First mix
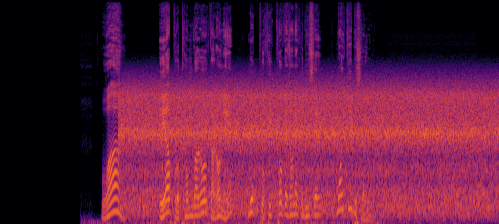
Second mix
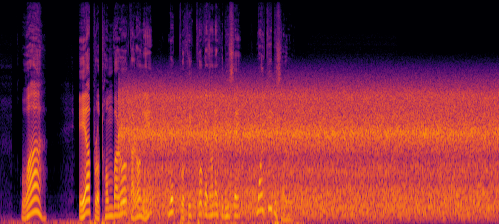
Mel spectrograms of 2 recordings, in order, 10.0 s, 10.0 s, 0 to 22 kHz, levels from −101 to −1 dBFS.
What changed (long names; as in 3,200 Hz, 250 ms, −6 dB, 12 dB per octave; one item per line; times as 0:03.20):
speech: entry −1.60 s
master: remove first-order pre-emphasis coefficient 0.8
